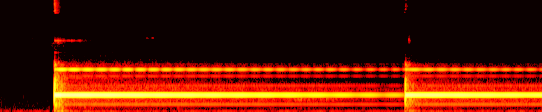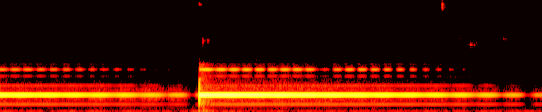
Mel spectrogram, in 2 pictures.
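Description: A meditation bell is struck three times at a slow, even pace, each clear ringing tone swelling and then fading into a long, sustained hum before the next strike. No voices.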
